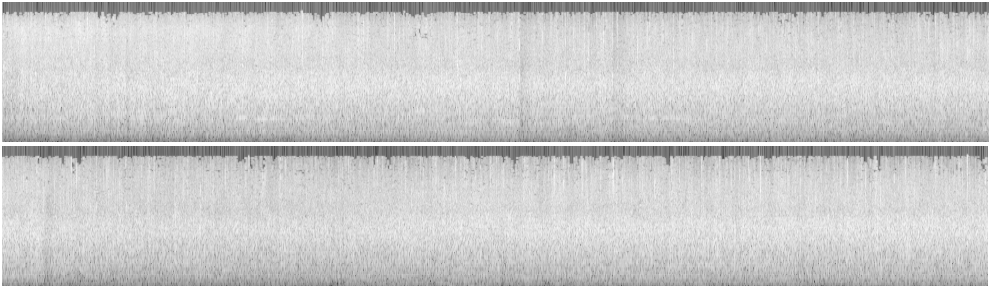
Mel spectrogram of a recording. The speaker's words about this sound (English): I think Anne Applebaum certainly got the most applause there and a standing ovation from your fellow speaker there.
